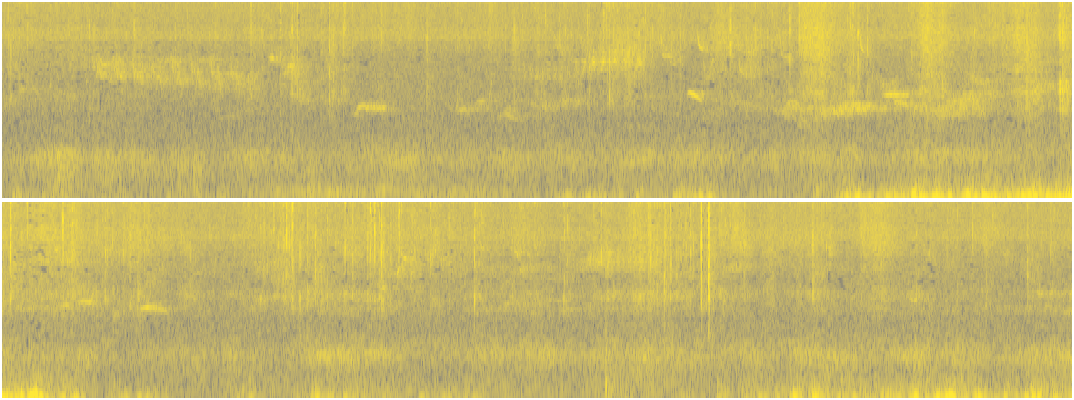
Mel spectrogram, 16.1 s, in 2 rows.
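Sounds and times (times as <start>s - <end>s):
bird chirps: 0.7s - 9.3s
low rumble on the microphone: 6.0s - 9.3s, 13.5s - 16.0s.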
